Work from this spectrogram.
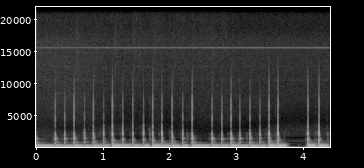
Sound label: bass, Roots Funk; USB Soundscan vol.41; AKAI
